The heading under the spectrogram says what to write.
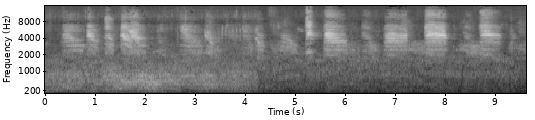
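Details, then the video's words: Young common starlings begging from a parent in a large berry bush while being fed; harsh hissing, scratchy squeals in bursts, several birds calling, over a steady rushing background noise. "Starling fledgling calls and feeding"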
